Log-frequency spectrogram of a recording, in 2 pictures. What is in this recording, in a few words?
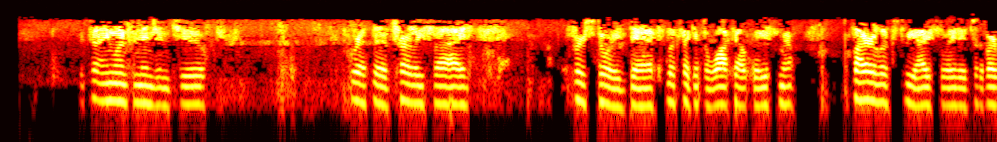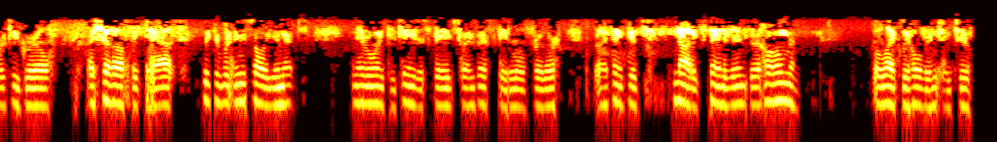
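Incident Tactical 2, Scanner audio recording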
